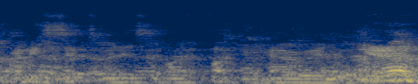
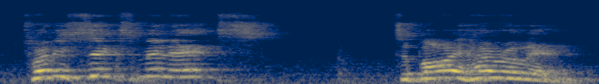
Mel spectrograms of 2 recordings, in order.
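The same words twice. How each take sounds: First: Weary complaint. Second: High, slow news announcement; dramatic headline read. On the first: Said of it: "a boast or a complaint". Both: Pretend.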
